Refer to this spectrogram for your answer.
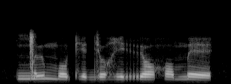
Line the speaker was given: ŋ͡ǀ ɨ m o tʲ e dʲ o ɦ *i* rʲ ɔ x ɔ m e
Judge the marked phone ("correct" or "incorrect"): correct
